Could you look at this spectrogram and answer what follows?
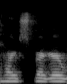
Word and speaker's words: Hertzberger: are not familiar with herzberger which is spelled like the electric hertz h-e-r-t-z burger b-e-r-g-e-r in my book he's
